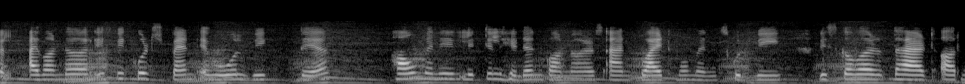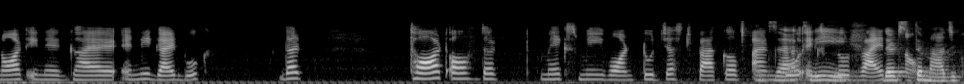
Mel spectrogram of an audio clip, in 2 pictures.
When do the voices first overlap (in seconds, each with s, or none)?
17.2 s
